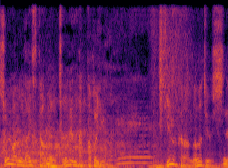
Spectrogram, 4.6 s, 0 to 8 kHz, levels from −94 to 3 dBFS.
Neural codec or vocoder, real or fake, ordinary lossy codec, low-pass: codec, 16 kHz, 4 kbps, FreqCodec, smaller model; fake; none; none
